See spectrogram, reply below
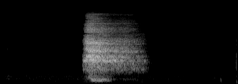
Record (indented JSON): {
  "exhalation_length": "2.4 s",
  "exhalation_amplitude": 19570,
  "exhalation_signal_mean_std_ratio": 0.35,
  "survey_phase": "beta (2021-08-13 to 2022-03-07)",
  "age": "18-44",
  "gender": "Female",
  "wearing_mask": "No",
  "symptom_none": true,
  "smoker_status": "Never smoked",
  "respiratory_condition_asthma": false,
  "respiratory_condition_other": false,
  "recruitment_source": "REACT",
  "submission_delay": "0 days",
  "covid_test_result": "Negative",
  "covid_test_method": "RT-qPCR",
  "influenza_a_test_result": "Negative",
  "influenza_b_test_result": "Negative"
}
